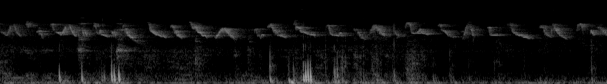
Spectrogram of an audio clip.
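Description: A bird calling in a rapid run of short, high, downward-sweeping chirps, about four a second, with a few soft knocks underneath.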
